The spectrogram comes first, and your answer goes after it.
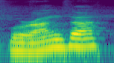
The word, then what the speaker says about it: moringa: Spelled Moringa. Moringa. You have different pronunciation of it, but one thing is not in question is its potency.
